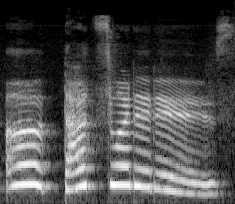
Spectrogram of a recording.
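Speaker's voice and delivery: high, loud, drawn-out "aha"; sudden realization. Retold or imitated. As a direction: exclaim it slowly as the penny drops. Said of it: "now I'm like".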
